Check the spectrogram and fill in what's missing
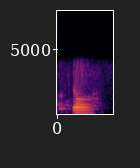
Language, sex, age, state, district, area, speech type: Manipuri, female, 45-60, Manipur, Kangpokpi, rural, conversation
